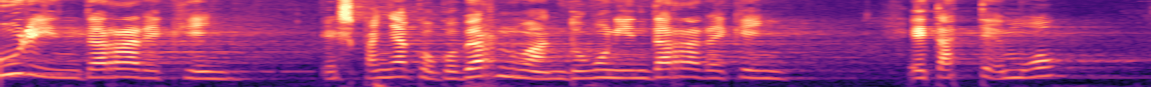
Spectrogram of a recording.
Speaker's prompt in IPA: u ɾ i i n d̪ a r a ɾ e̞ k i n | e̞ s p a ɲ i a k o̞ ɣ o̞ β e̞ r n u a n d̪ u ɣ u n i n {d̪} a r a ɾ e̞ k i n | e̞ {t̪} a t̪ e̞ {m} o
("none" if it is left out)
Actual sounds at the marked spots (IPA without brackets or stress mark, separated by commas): d̪, t̪, m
